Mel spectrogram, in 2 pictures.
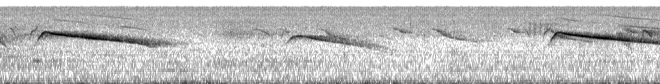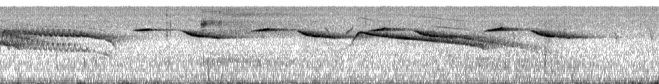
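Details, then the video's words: Foraging green-backed tit in shrubs and on the ground gives a lively series of chirpy, high, down-slurred notes, sparse at first, then quickening into short rapid chirps, with a low steady hum behind. "Green-backed Tit chirpily frightens insects from their shrub haunts, eats on the ground"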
